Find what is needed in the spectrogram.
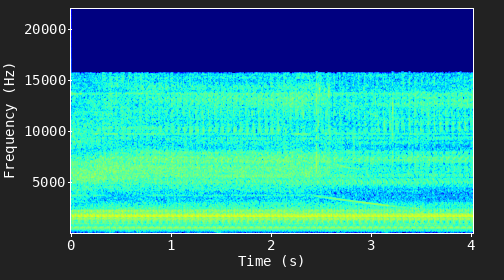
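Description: Steady low hum with several constant pitched tones and a faint high whine, from a laptop running idle at its boot menu.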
